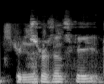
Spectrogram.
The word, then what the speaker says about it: Straczynski: Straczynski.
